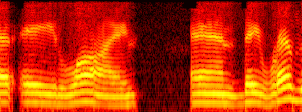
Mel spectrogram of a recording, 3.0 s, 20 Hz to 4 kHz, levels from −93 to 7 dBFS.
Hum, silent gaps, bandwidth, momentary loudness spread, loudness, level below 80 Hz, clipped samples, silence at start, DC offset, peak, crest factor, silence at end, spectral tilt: none; none; 4 kHz; 8 LU; -20 LUFS; -58 dBFS; under 0.1%; 0 s; under 0.1%; -6 dBFS; 14 dB; 0 s; -11 dB/octave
